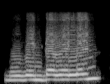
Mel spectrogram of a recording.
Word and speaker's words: Muvendavelan: Muvendavelan, split the word and then you can pronounce it Muvendavelan.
